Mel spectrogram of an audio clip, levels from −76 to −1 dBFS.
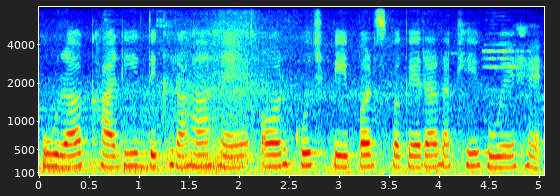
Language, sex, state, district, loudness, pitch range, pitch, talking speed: Hindi, female, Madhya Pradesh, Katni, -15 LUFS, 200-220 Hz, 205 Hz, 140 wpm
